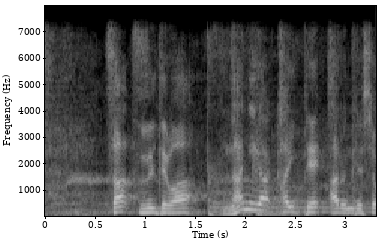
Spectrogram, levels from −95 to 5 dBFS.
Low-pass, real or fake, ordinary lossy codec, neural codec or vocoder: 7.2 kHz; fake; none; codec, 24 kHz, 6 kbps, HILCodec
